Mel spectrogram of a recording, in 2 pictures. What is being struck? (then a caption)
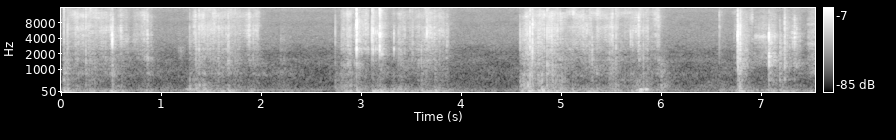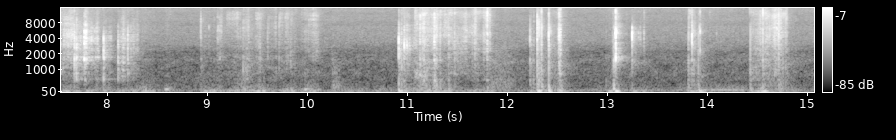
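Plastic blister tray with gummy candies. Long blue-painted nails tap and scratch along the edges of a dark brown plastic blister tray and over the gummy sushi candies in its compartments, which appear not yet eaten. Bright, crinkly scratching and sharp plastic taps come in short irregular bursts separated by quiet pauses, over a faint low hum.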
